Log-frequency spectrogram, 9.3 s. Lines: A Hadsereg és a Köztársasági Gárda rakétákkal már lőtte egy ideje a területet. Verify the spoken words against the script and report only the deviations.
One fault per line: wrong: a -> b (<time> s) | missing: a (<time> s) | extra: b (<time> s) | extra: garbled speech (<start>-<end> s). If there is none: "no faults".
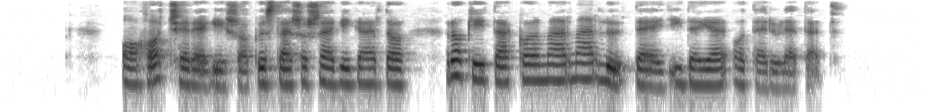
extra: már (5.7 s)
